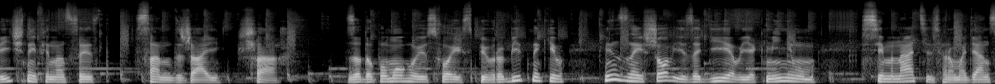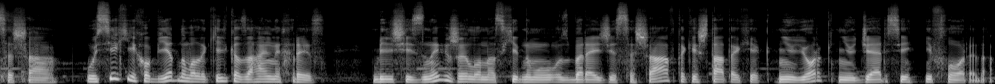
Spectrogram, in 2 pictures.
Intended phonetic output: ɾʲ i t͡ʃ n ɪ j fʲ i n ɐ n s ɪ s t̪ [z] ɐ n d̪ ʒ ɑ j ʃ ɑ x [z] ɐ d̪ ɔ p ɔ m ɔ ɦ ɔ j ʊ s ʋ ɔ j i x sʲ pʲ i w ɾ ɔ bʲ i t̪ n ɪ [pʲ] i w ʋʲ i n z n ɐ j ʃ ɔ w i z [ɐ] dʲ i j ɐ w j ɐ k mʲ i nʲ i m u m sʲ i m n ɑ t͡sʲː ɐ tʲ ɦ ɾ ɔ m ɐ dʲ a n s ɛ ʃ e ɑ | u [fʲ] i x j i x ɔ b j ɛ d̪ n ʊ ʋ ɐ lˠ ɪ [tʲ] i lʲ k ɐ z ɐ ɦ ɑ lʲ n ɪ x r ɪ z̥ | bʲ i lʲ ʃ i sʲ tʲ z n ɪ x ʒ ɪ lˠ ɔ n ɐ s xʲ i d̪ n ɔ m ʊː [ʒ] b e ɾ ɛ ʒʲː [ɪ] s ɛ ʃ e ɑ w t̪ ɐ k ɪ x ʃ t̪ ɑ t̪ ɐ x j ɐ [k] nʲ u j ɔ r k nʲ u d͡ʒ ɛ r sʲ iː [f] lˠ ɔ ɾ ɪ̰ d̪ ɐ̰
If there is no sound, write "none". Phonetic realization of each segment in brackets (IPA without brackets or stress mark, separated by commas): s, z, kʲ, ɐ, sʲ, kʲ, z, i, k, f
